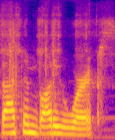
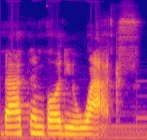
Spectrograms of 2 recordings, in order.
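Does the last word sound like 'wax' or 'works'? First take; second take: works; wax. First: The last word sounds like 'works'. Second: The last word sounds like 'wax'. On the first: The speaker calls it right. "Now it Bath and Body Works" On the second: The speaker calls it wrong. "she pronounced it Bath and Body Wax"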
